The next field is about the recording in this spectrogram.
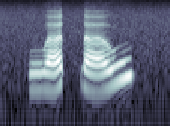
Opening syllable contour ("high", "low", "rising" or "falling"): rising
